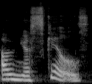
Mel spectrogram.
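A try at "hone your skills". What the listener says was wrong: With a H.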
